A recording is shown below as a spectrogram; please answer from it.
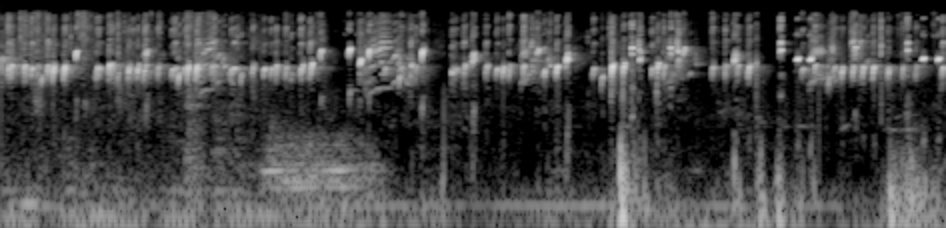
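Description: European goldfinch song: rapid, tinkling twitters and liquid trills in quick bursts with brief pauses, bright and high, possibly more than one bird chattering together.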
